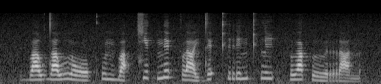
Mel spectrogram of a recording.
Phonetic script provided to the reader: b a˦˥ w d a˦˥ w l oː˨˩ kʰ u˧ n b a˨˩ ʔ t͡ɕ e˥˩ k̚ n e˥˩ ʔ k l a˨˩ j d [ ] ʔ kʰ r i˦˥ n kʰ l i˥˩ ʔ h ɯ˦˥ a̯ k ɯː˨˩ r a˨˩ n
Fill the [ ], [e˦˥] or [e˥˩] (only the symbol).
e˦˥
